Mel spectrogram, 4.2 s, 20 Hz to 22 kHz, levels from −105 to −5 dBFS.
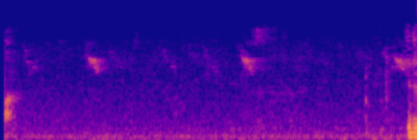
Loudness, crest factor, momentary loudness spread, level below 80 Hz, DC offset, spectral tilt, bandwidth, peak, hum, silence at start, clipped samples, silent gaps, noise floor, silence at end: -51 LUFS; 28 dB; 15 LU; -70 dBFS; under 0.1%; -7 dB/octave; 10 kHz; -18 dBFS; none; 0.05 s; under 0.1%; none; -67 dBFS; 0 s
